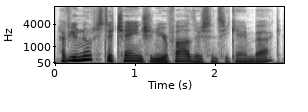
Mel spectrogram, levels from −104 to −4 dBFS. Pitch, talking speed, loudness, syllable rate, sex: 135 Hz, 250 wpm, -15 LUFS, 6.3 syllables/s, male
